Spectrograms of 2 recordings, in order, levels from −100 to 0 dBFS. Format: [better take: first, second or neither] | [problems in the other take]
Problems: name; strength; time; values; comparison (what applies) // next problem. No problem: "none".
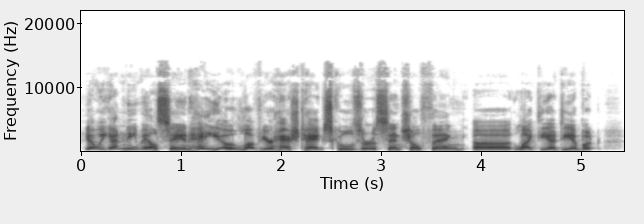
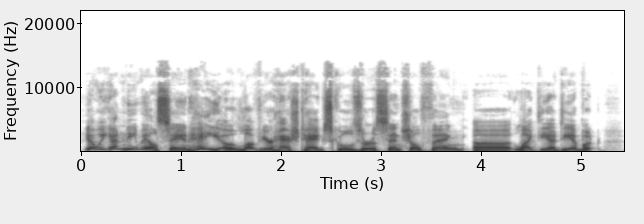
second | thin; very; fading below 350 Hz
